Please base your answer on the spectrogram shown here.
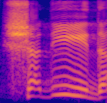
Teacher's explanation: شین میں ایک صفت پائی جائے تفشی یعنی منہ میں آواز کا پھیل جانا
